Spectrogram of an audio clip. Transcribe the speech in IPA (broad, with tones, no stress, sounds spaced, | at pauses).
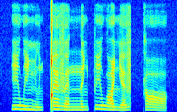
i˦ w i˧ ɲ u˨ ʎ ǃ ɛ˦ v ɛ˧ nː ə˧ ʎ p i˦ w ɑ˦ ʎ ɛ˨˦ v kː ɑ˦˨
